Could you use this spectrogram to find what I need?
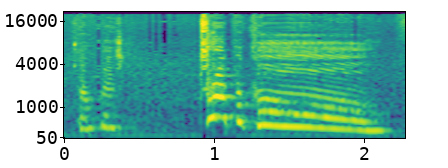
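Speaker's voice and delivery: excited yell. Acted. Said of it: "He yells it out".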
